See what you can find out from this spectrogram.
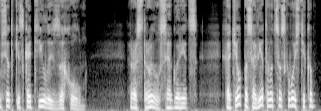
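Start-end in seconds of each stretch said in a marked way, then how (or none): none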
